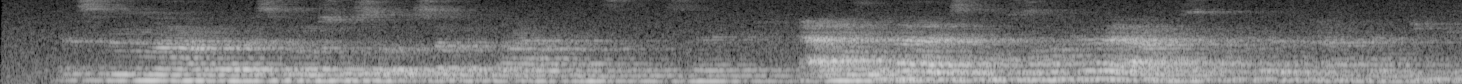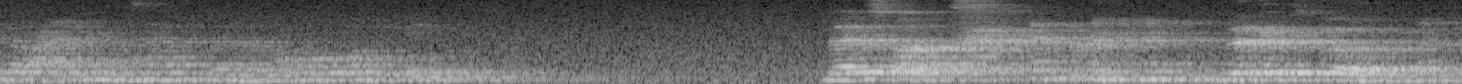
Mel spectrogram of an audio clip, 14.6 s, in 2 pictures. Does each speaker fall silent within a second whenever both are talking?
Yes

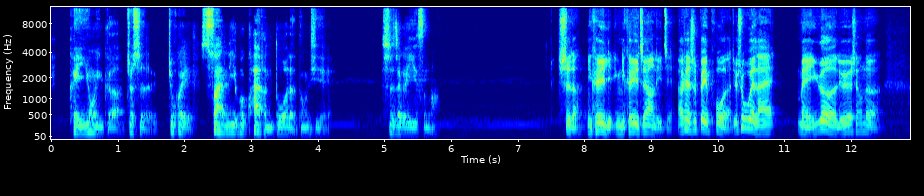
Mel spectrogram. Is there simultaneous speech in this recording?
No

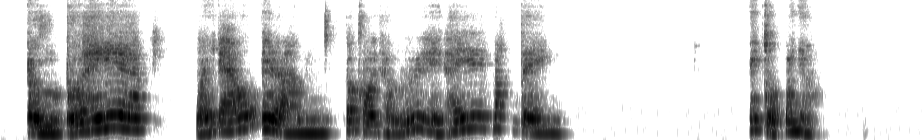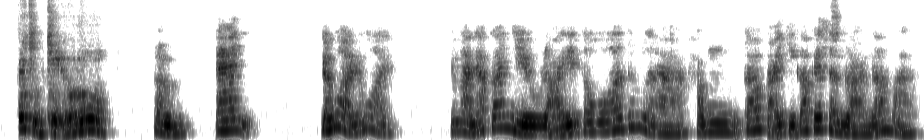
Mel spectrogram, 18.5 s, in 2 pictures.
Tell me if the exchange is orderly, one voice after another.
Yes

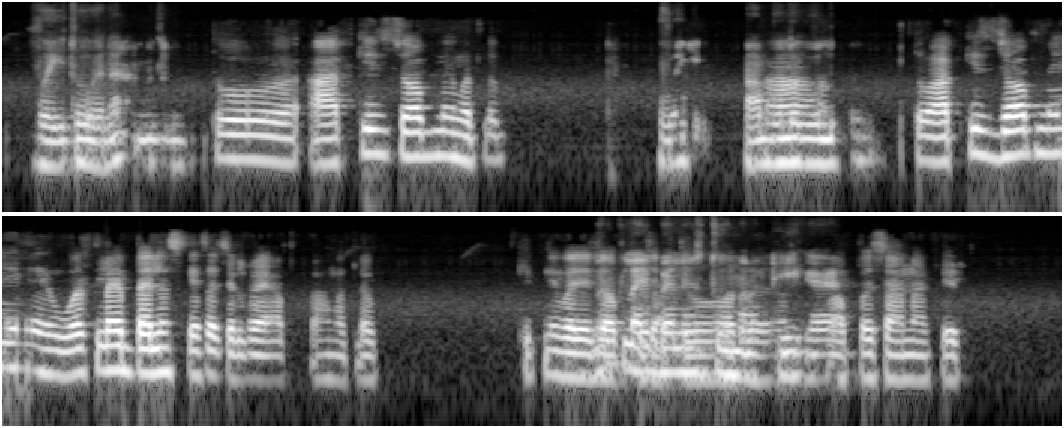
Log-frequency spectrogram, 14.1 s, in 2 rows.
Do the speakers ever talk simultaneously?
Yes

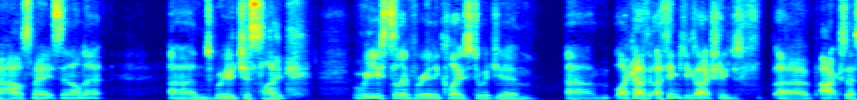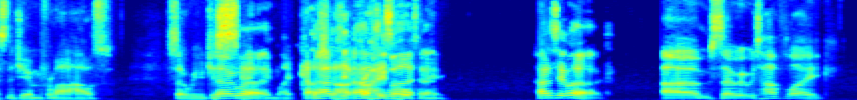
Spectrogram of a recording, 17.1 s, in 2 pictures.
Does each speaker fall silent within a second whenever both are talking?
No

